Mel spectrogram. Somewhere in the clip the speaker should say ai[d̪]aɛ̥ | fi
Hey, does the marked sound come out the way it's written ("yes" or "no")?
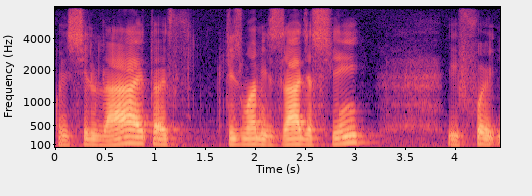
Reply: no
